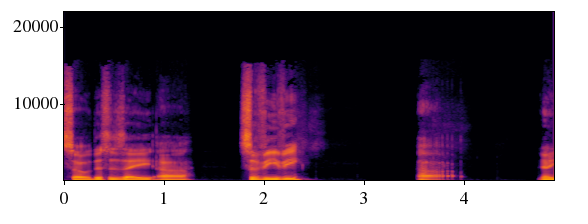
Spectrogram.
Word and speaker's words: Civivi: Civivi, yeah, C I V I V I.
